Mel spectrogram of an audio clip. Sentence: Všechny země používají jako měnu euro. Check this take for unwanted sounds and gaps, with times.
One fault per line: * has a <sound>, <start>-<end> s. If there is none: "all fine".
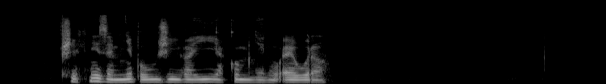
all fine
